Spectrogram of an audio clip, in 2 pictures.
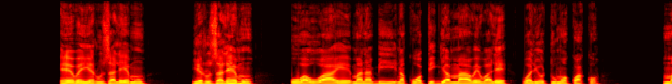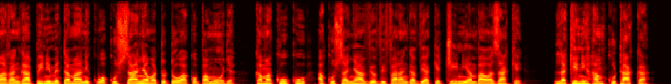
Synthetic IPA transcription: ɛwɛjɛɾusalɛmu | jɛɾus̬alɛmu | uwauwaɛmanaɓiːnakuwapiɠamawɛwalɛ | waliɔtumwakwa̰kɔ̰ | maɾaŋɡapinimɛtamanikuwakusaɲawatɔtɔwakɔpamɔʄa̰ | kamakukuakusaɲavjɔvifaɾaŋɡavjakɛt͡ʃinijambawazakɛ̰ | lakiniham̩kutaka̰

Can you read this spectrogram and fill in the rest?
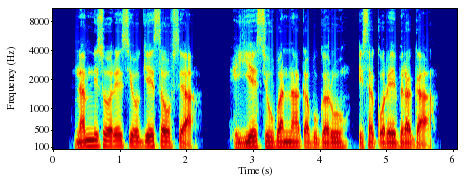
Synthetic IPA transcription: nɐmnɪsoːɾe̞ːsjo̞ːɡe̞ːsːɐɔfsɛʔɐ̰ | hɪjːe̞ːsːɪhʊbɐnːaːkʼɐbʊɡɐɾuːɪsɐkʼɔɾe̞ːbɪɾɐɡɐʔɐ̰

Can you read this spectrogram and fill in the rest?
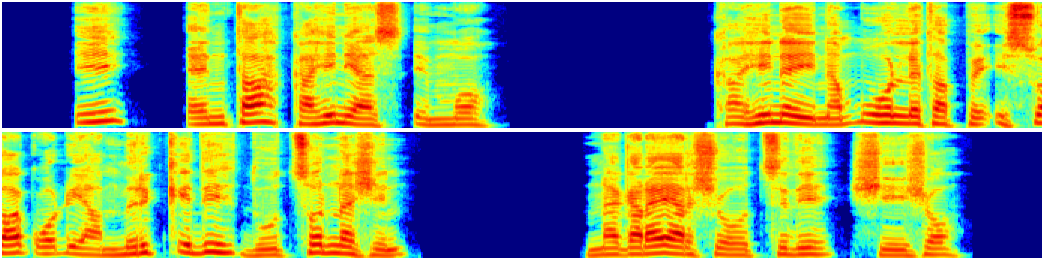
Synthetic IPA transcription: ʔɪ | ɛnt̪ːɐkɐhɪnɪjaːsɪmːɔ | kɐɦɪnɛjnɐmʔːʊhɔlːɛt̪ɐpːɛʔɪsːʊwaːkʼɔɗɪjaːmɪɾkʼːɪd̪ɪd̪uːt͡sːɔnːɐʃɪn | nɐɡɐɾɐjɐɾʃoːt͡sːɪd̪ɪʃiːʃɔ

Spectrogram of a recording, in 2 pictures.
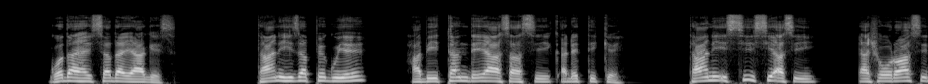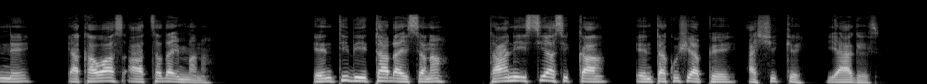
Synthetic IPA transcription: ɡɔd̪ɐjhɐjsːɐd̪ɐjaːɡe̞̰ːs | t̪aːnɪhɪzɐpːɛɡʊjɛ | hɐbiːt̪ːɐnd̪ɛʔɪjaːsaːsːɪkʼɐɗɛt̪ːɪkːḛ | t̪aːnɪːsːɪːsːɪɐsɪ | ʔɐʃo̞ːɾwaːsɪnːɛ | ʔjɐkɐwaːsaːt͡sːɐd̪ɐɪmːɐnɐ̰ | ʔɛnt̪ːɪbiːt̪ːaːɗɐjsːɐnɐ | t̪aːnɪːsːɪɐsɪkːɐ | ʔɛnt̪ːɐkʊʃɪjapːɛɐʃːɪkːɛ | jaːɡe̞̰ːs

